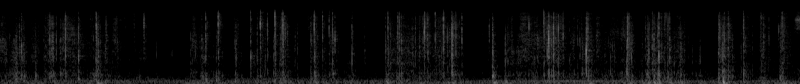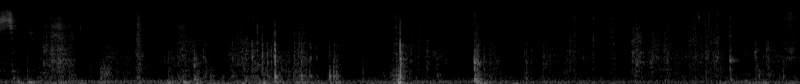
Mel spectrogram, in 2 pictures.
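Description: Clear plastic bag crinkling and rustling as it is handled and a paper slip and card are pulled from it, in a run of irregular crackles with one sharper click about three quarters of the way through.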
